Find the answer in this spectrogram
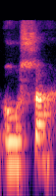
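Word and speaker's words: Åsa: you've got Anna and Osa, have I pronounced that correctly? Hmm. Yeah. Yep, correct. Anna and Osa, who are very much part of the sound.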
